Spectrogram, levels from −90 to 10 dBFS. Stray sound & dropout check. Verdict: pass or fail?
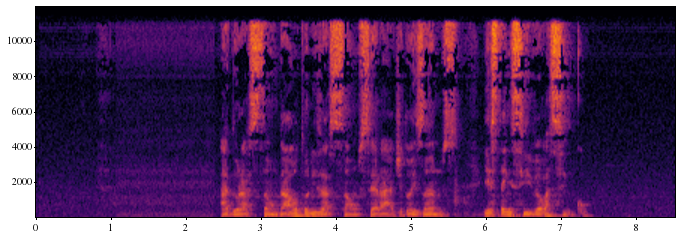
pass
